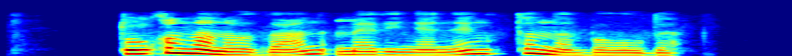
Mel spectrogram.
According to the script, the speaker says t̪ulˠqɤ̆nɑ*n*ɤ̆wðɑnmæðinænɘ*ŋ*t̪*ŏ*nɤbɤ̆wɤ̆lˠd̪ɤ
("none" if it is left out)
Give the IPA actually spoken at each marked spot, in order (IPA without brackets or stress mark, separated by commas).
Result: n, ŋ, ɤ̆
